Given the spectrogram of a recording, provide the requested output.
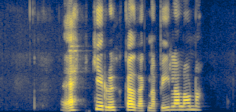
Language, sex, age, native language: Icelandic, female, 60-69, Icelandic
